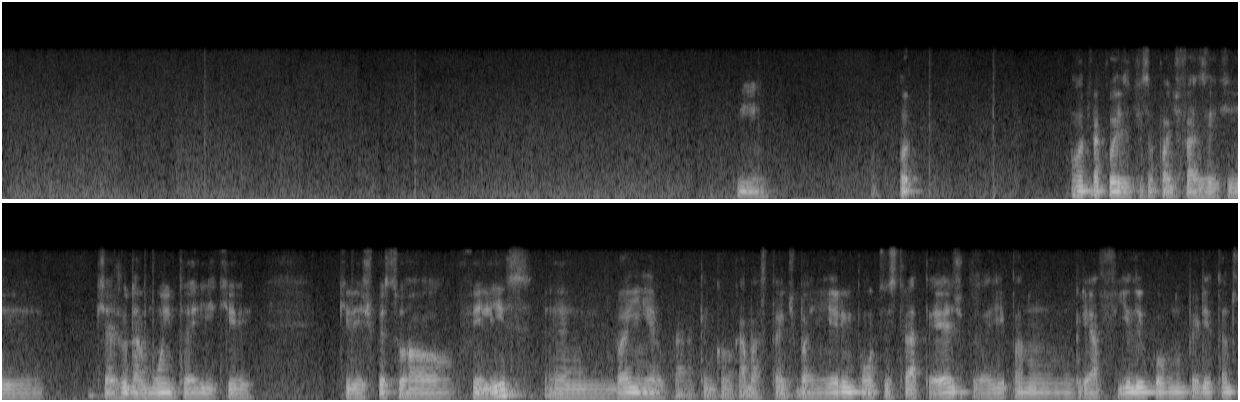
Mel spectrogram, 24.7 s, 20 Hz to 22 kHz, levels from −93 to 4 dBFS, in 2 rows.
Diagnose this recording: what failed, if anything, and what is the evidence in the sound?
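Call-processing stage: comfort noise in place of the background in the pauses between speech at 1.19–1.73, 2.39–2.77, 2.99–3.55, 4.33–4.59, 6.87–6.95 and 15.57–15.73 s. In each gap the room's textured background, about 26 to 28 dB below the loud passages, gives way to a smooth, featureless hiss about 2 to 5 dB quieter. The likely cause is Opus discontinuous transmission: the sender stops sending audio during the pauses, and the receiver plays synthetic noise in its place.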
